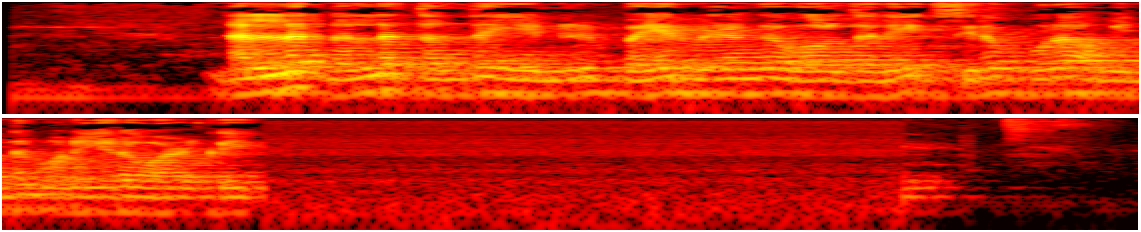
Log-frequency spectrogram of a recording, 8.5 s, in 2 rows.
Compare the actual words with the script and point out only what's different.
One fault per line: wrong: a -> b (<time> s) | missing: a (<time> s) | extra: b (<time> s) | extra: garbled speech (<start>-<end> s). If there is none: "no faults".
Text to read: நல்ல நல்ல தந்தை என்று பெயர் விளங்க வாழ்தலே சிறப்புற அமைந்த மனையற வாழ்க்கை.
no faults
